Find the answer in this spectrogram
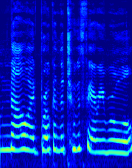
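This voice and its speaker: A woman uses a put-on character voice, high-pitched and at a fairly slow pace. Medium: read story. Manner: soft, gentle.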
